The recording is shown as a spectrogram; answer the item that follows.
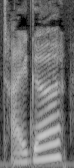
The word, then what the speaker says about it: taiga: I used to say taiga, which is like, why am I adding an extra A that's not there? So yeah, it's like taiga. It's like saying tiger, but like with an accent.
